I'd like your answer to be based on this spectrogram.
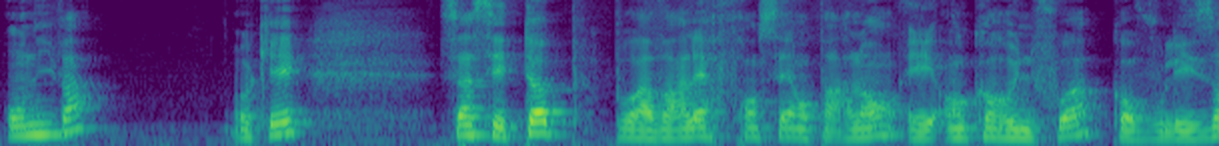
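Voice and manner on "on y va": "On y va?" high, rising on "va"; rising question tune. Shown as a demonstration. Teacher correcting to the spoken question, rising. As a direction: make "On y va?" a question by pitch alone. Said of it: "Non, on dit".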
